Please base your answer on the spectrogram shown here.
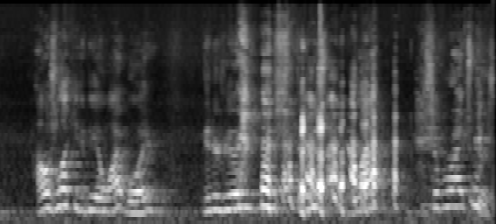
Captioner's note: laughter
